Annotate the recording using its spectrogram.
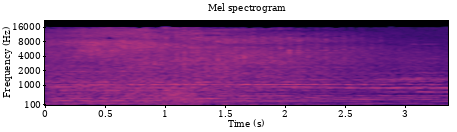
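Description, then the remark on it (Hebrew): A propeller airplane passes directly overhead in the sky, droning loudly. Its steady rumbling engine tone fills the whole moment without fading, continuous, with no voices. “אווירון שעובר בדיוק מעליכם בשמיים.”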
